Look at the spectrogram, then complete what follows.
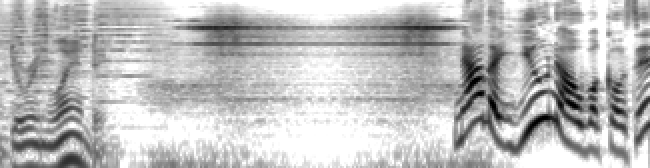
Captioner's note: sound Effects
